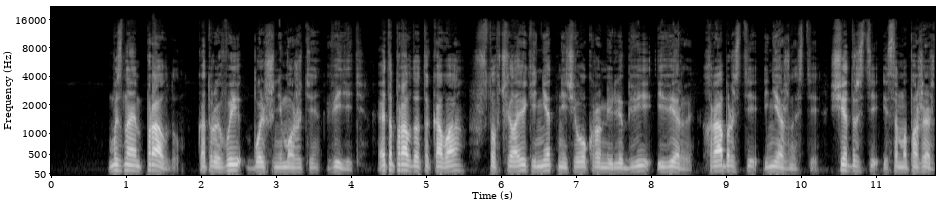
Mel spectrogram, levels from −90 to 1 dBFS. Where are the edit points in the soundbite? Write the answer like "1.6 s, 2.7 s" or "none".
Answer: 1.8 s, 4.3 s, 5.6 s, 8.6 s, 10.3 s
